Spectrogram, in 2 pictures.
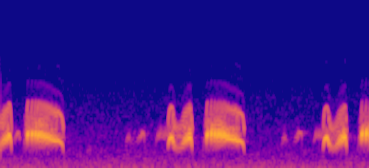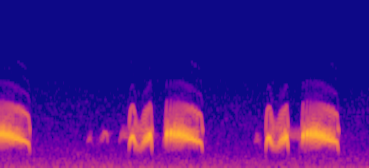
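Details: Repeated cooing of a decoy spotted dove meant to stir up wild birds: each phrase a stuttered double coo then a sustained rounded coo, five phrases at a fairly even pace.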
